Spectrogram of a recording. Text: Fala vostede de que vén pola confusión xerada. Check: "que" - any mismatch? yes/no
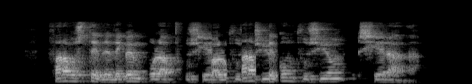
yes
